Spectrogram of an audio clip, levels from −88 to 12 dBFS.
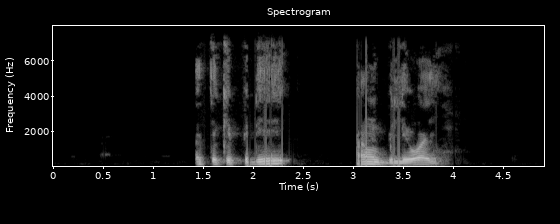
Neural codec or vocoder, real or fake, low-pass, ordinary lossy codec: none; real; 7.2 kHz; Opus, 64 kbps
